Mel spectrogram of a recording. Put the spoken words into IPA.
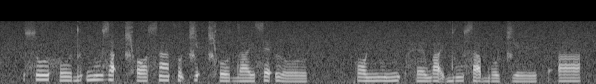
so˦ʊ̯ho˨ʊ̯dʊ˦ʔ nu˦zä˦ʔt͡ɕʰɔ˨ sʰã˦θo̰˦˨t͡ɕɛ˦ʔt͡ɕʰo˨ da˨ɪ̯sʰɛ˦ʔ lo˨ʊ̯ | kɔ˨ɲu˨ ɲʊ˦ʔhɛ˨wa̰˦˨ɪ̯du˦ sä̰˦˨bo˨t͡ɕe˨ɪ̯ | ʔä˨

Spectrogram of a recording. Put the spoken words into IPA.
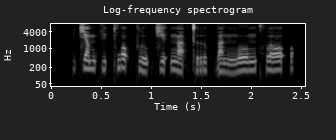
t͡ɕa˧mki˨˩t̚kwɔ˥˩ʔ klu˨˩ʔt͡ɕe˥˩ʔŋa˨˩ʔ tru˨˩k̚wa˨˩n ŋoː˦˥ŋkʰlɔ˦˥ʔ

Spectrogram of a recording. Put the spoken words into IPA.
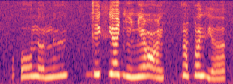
ʔo˩˧nɵ˩nʉ˧˥ | ɡe˥fʲa˥ɟĩ˩ɲẽ˧˥ ʕẽ˩kːɐ̃˥pɐ̃˥ vʲɐ˩˧

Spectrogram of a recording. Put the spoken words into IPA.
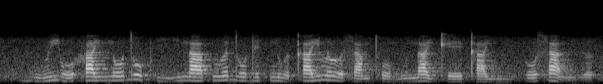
buː˩˧jo˩˧ha˧j no˧˥do˥˨ pʰiː˩˧na˧pu˧˥ə̯ do˧de˧k̚nu˧˩ə̯kʰa˧˥j lɤː˥˨sa˧mt̪ʰo˧˩mu˧ na˥˨jkʰeː˧ kʰa˧jmiː˧˩ ko˧˥sa˥˨ ni˧ə̯

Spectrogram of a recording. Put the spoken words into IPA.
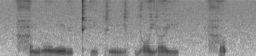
hɐ˨˧mwo˨˥wŋyː˥kʰiː˨˥ kɪ˨˩ŋjɪ˧k̚ jɔː˥jɐ˥j | hɐ˨˥p̚

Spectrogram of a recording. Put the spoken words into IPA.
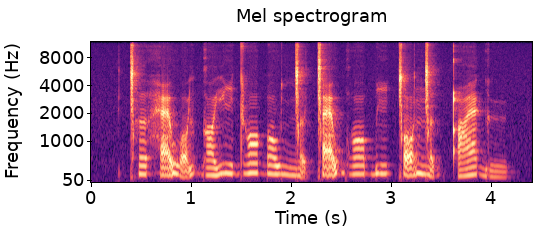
ǀʰə˧hæ̰˦wɔ̰˨˦lʲ ɡɒ˨ji˦˨dʱɔ˦ɠɔ˧w ŋ͡ǀə̰˨ǀæ̰˦wɡʱɔ˧ɓi˧ ǀɔ̰˦ŋ͡ǀə̰˧ɡqʼæ˨˦ ɡʉ˨

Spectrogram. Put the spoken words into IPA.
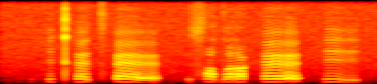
hekʰæt͡sʼæ | sɵdˤiɾyhæ | e

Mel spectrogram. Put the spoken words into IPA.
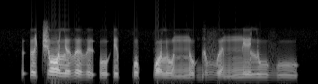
ʔə˥ t͡ʃɔ˥˧lə˧˥ðə˩˧ ðɘ˨˩ʔo˧˥ʔe˥ pːo˥pːɔ˩˧lo˨˩nːo˧˥ ɡə˧˥və˨˩ nːe˥lu˥˧vu˥˧

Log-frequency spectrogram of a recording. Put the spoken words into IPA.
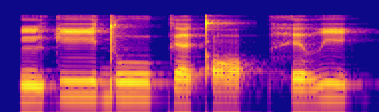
ĩ˨kiː˦ duː˦kɛ˨kʼɔ˨ | hɪ˨ βi˦

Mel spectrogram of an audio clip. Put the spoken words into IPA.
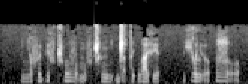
ʎʌfʉ pʲofʈ͡ʂʰuvo̰ mo̰fʈ͡ʂʰəŋʎo̰ɖ͡ʐa̰ tiʔwafʲə | çolʲo̰ | ɮo̰

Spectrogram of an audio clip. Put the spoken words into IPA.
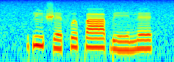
ɗĩ˧ʃɛ˨ fə˧paː˧ ɓeː˨nɛ˧

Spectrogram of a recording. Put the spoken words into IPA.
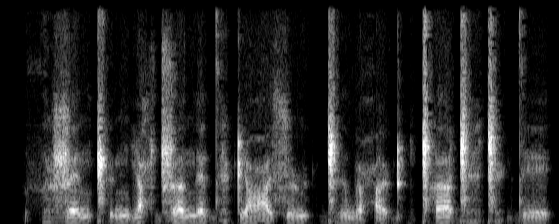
θə̤ ʐɛnǁʰʏ ŋiħ ɖ͡ʐɐnɛ d̪ɛ̤ʈiʕɘ sʏɳɨʈ ɡ͡ǁɘwʏħɐɖ | ǁʰɐɡ͡ǁɛ̤ǁe̤ɖd̪e

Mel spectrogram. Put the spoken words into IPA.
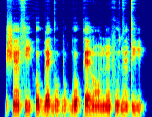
ʃɛ̃˧si˧ho˦ bɛ˧ɡo˨ bo˨ɡ͡bo˨˦ kɛ˦˨lɔ̃˨ nũ˨˦fu˦˨dɛ̃˧ti˧

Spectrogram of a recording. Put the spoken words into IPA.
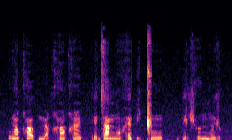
βõqʰu | mḛqʰõqʰĩ | ɾed͡zaŋɡɔ̃ hɛpʲḛ ǁũ | pʲat͡ʃʰɯŋɡũʒ

